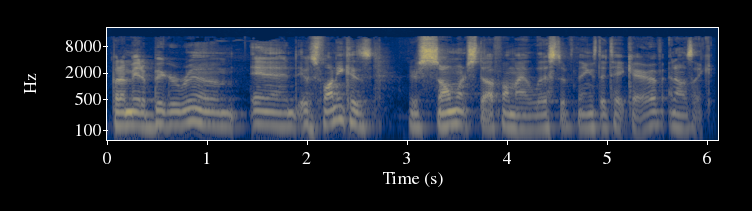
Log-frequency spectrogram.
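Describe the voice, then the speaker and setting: A man's voice: mid-range voice, steady tone, a little fast. An American man hosting a casual podcast in a laid-back, slangy way, recorded in an echoey empty warehouse room. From western Oregon, United States. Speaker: podcast host. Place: makeshift podcast studio in warehouse, concrete floor.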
